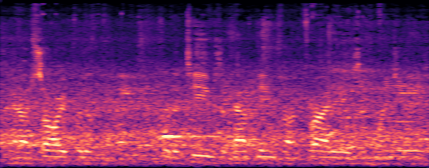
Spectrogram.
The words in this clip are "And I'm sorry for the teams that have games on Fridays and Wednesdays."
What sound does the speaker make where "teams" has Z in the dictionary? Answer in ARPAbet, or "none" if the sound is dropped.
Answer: Z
